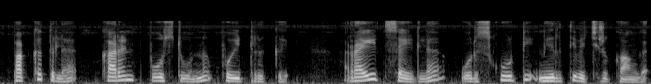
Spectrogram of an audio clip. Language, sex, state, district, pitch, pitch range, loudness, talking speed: Tamil, female, Tamil Nadu, Nilgiris, 155 Hz, 135-190 Hz, -21 LUFS, 110 wpm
